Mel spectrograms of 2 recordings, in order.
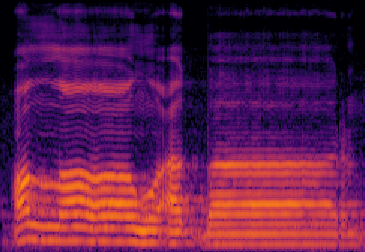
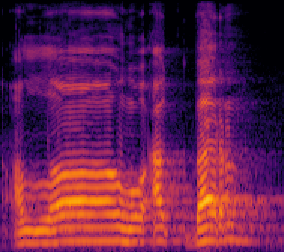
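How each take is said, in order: First: The last syllable has a drawn-out long vowel. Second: The last syllable has a clipped short vowel. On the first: It means God is a drum. The speaker calls it wrong. "Mana salahnya jemaah?" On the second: It means God is the greatest. The speaker calls it right. "Yang betul apa?"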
